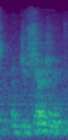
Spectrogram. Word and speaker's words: Educaching: Educaching? Yep, Educaching. It's got the word cache in it, C-A-C-H-E. That's always good. Yep, and that means something that's hidden. And if you haven't heard of geocaching, then Educaching is totally unfamiliar, but I think most of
